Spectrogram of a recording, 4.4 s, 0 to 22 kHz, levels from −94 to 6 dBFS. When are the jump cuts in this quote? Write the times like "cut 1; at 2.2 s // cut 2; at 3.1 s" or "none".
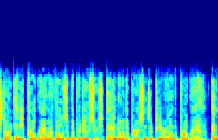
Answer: none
